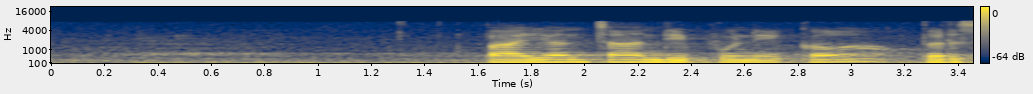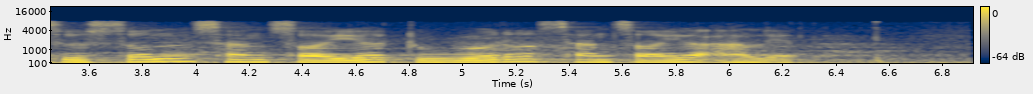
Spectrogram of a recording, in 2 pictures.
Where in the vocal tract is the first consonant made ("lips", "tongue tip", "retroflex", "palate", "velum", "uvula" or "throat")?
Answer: lips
